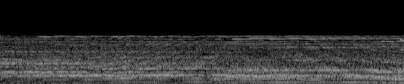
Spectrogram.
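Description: Electronic music: layered, sustained synthesizer tones over a steady low drone, with no drum beat.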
